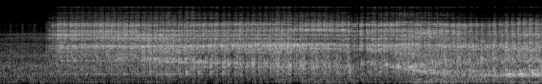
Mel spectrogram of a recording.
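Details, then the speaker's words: Woodturning a Tigerwood bowl blank about 15-16 in across and over 5 in deep: harsh steady rasping scrape with dull ringing vibration as the coring tool chatters under heavy pressure, arm very hot; cutting chatter and vibration. "hot I do not like that sound I don't like that sound one bit"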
